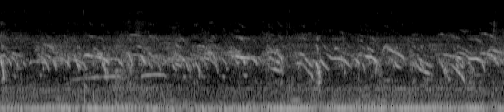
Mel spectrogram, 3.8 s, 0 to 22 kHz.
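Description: A flock of about 150 one-month-old Hubbard chicks inside a coop, producing a dense, continuous chorus of high cheeping and peeping calls over a low steady hum, close and fairly loud throughout.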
